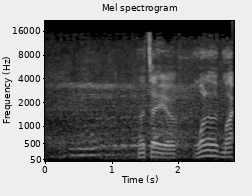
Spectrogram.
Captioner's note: pa announcement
